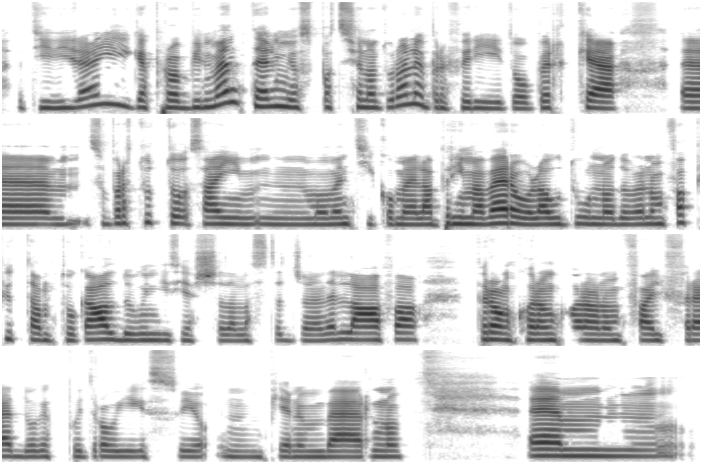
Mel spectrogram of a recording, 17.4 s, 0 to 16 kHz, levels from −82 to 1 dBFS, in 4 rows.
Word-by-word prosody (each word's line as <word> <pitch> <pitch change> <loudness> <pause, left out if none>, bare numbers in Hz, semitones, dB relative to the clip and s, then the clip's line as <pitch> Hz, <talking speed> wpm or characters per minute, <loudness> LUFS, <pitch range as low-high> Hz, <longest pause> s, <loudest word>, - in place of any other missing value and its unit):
Ti 215 +1 -4
direi 270 +9 0
che 230 -1 +1
probabilmente 255 - +2
è - - +6
il 270 - +1
mio 240 -3 +1
spazio 230 +2 -5
naturale 260 +9 +1
preferito, 200 -3 -4
perché, 215 0 +4 0.4
ehm, 200 +2 +1
soprattutto, 230 +1 -4
sai, 215 -1 +1
in 200 -1 -4
m 200 -1 -7
momenti 205 +1 -3
come 200 0 -2
la 195 - +2
primavera 220 +2 +6
o 200 - +2
l'autunno, 205 +1 0
dove 200 +1 -3
non 215 0 -1
fa 255 - 0
più 245 -1 -8
tanto 205 -2 -3
caldo, 220 -1 +4
quindi 205 0 -4
si 200 +1 -11
esce 195 0 -4
dalla 190 0 -6
stagione 195 0 -9
dell'afa, 215 0 +4 0.3
però 225 0 +5
ancora 210 0 +2
ancora, 210 0 0
non 200 0 -2
fa 205 - 0
il 200 -2 -4
freddo 200 -2 -2
che 190 -1 -8
poi 190 0 -10
trovi, 185 -1 -6
e 185 - -10
so 190 - -9
io, 185 0 -7
in 185 -1 -9
pieno 185 0 -6
inverno. 185 +1 0 0.8
Ehm, 210 -1 +1
205 Hz, 175 wpm, -24 LUFS, 195-220 Hz, 0.8 s, è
